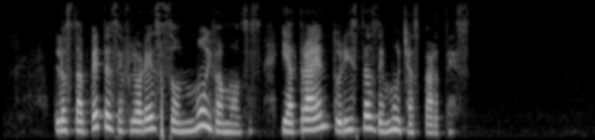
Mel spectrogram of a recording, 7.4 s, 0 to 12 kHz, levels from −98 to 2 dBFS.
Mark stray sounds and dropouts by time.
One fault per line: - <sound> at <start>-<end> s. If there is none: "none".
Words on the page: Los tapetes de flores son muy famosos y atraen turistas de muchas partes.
none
